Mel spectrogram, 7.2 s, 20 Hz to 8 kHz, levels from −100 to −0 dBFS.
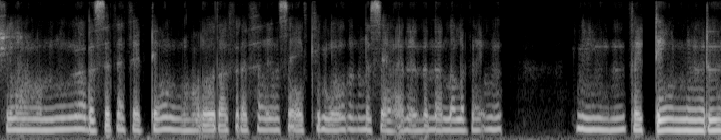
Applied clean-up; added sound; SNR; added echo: neural diffusion model UNIVERSE++.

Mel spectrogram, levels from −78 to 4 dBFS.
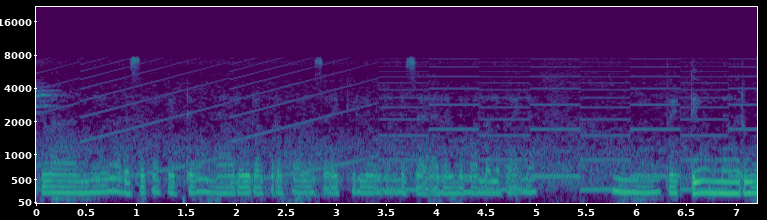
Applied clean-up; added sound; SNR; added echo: none; Alarm; 12 dB; none.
